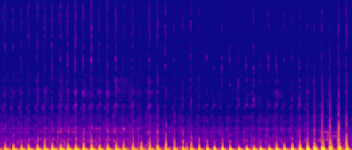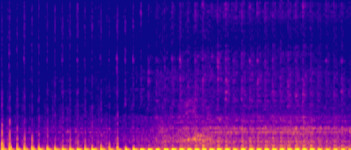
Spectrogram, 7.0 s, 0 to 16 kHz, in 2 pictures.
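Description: A 2025 Rusi Trek 125, a 125cc motorcycle, idles with a steady, even putter. The rapid, regular engine pulses run close and fairly loud, picking up slightly toward the end.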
